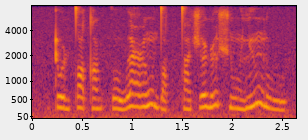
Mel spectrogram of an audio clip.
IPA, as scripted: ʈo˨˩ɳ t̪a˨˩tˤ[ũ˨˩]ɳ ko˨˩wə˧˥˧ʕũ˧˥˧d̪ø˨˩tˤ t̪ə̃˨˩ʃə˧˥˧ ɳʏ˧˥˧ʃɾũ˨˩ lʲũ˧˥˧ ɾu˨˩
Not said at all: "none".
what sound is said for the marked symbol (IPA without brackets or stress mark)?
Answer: ũ˨˩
